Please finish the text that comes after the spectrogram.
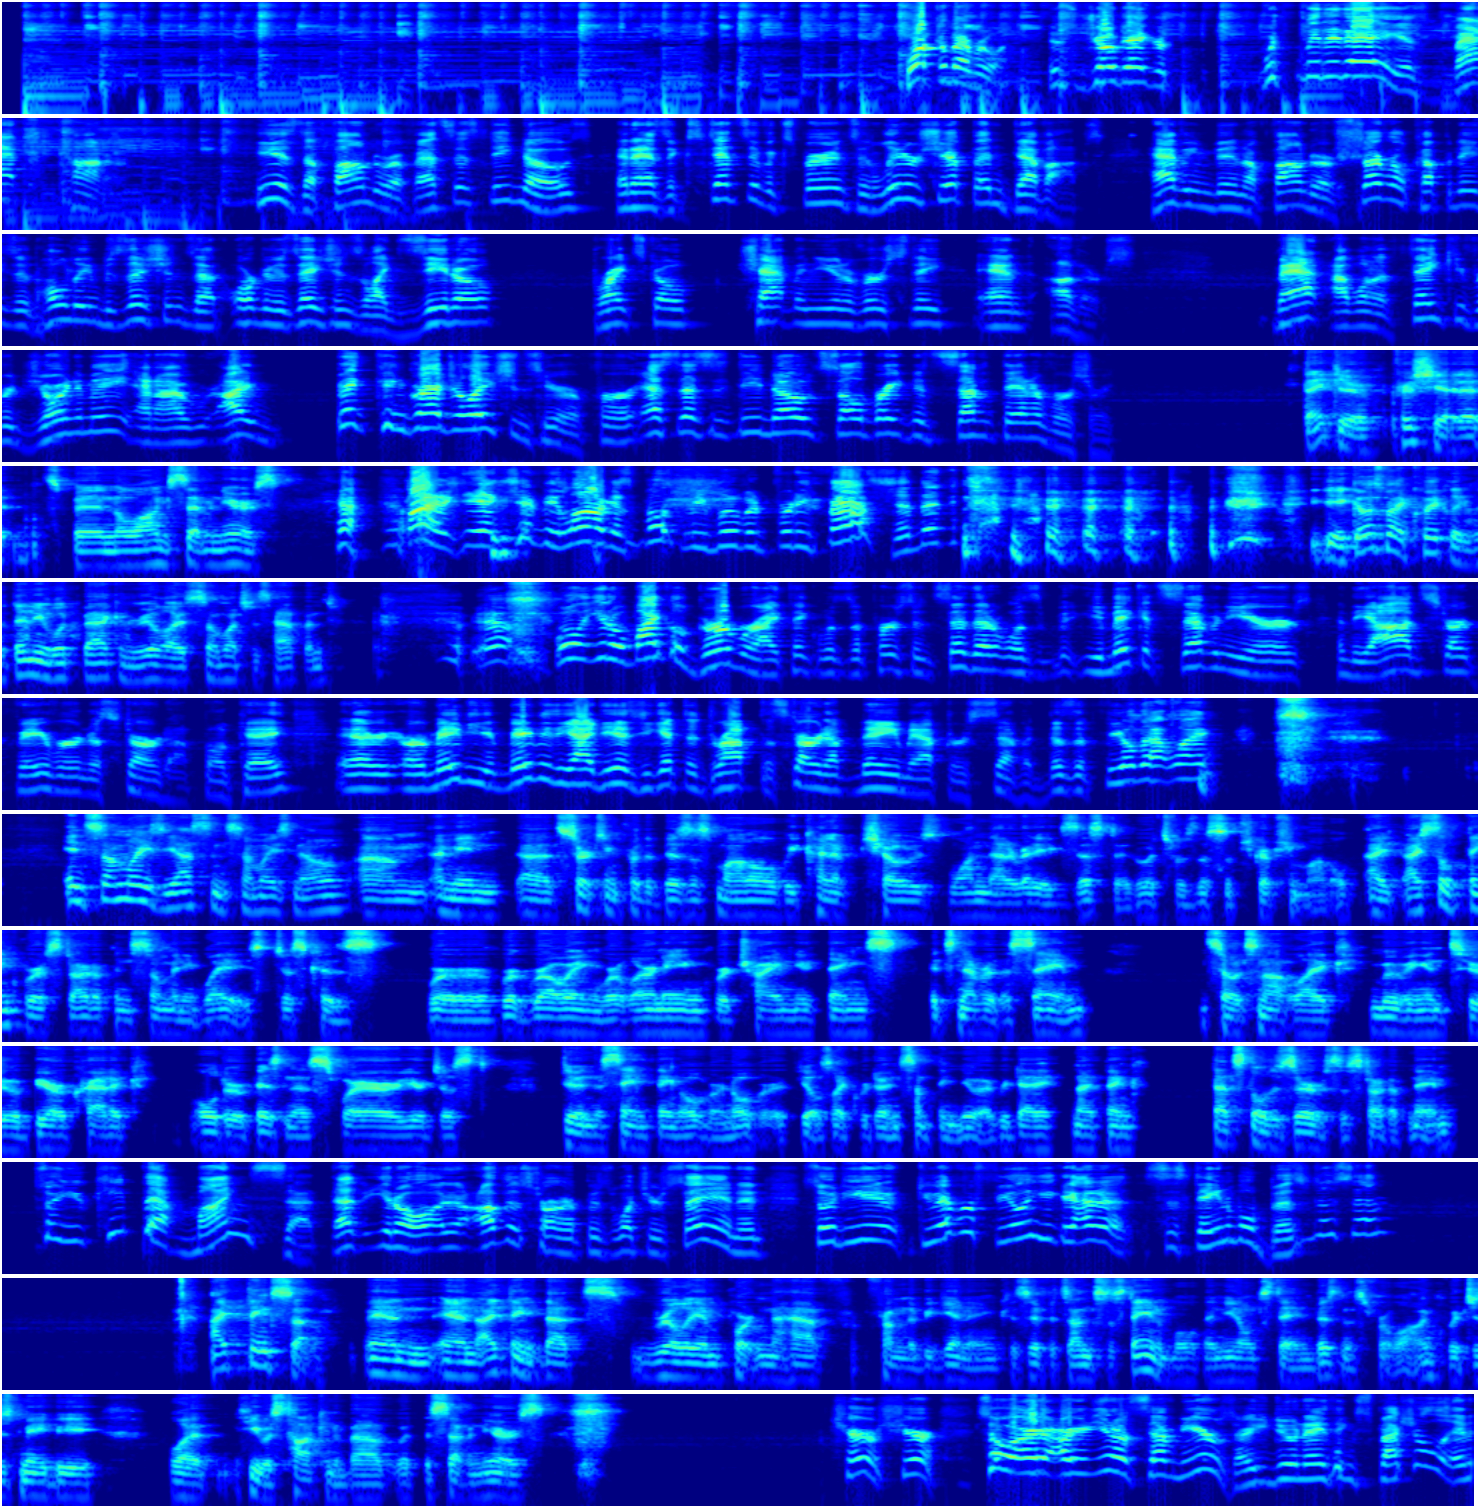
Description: For the audio inclined, we have a recording of the full interview just below, or if text is more your thing, jump down for a full text transcript.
